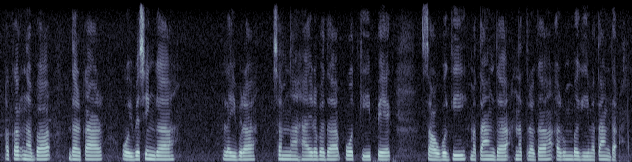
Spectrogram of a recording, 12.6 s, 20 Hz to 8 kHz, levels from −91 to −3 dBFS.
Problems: background sounds at intervals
